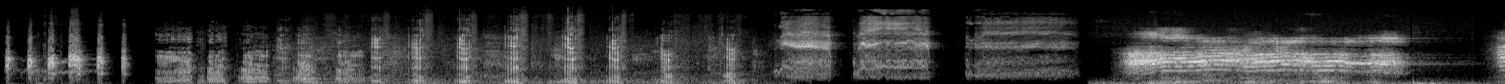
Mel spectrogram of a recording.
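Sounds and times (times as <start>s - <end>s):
pig grunting: 1.6s - 10.8s
pig high-pitched calls: 1.6s - 15.0s.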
